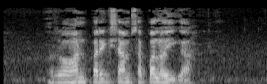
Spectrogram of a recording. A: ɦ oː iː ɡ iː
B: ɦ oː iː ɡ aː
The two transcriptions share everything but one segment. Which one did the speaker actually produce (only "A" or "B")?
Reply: B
